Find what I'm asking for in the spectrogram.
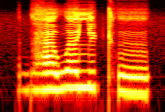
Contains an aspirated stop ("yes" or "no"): yes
